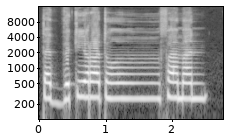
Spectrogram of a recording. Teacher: حرف الراء پہ زبر ہے تو را کا حکم ہے تفخیم، را کو موٹی آواز میں پڑھیں گے، آخری میں تا پہ تنوین پیش ہے، پھر حرف الفا ہے کلمت فمن، یہاں حکم ہے اخفاء تو ہم یہ حکم کو غنہ کے ساتھ ادا کریں گے، تذکرۃ فمن۔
